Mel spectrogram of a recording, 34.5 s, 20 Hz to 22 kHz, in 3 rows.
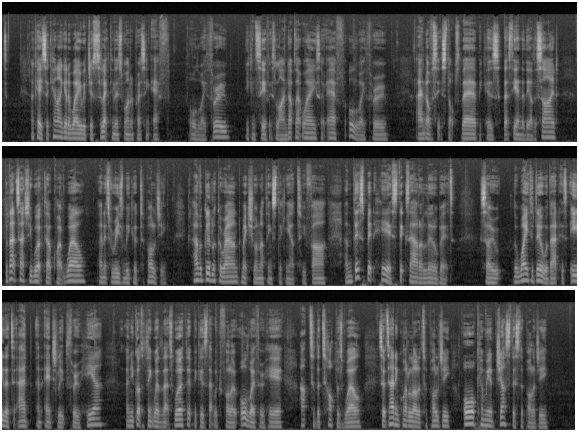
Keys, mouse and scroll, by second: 0.3 click, 1.5-2.5 typing, 2.9 scroll down 2, 3.2 shift+middle click, 4.0 f, 4.2-4.6 middle drag, 4.6 f, 5.1-6.1 shift+middle drag, 6.1 ctrl+z, 6.3-7.7 middle drag, 10.8-11.7 middle drag, 11.7-12.2 scroll down 2, 12.2-15.7 shift+middle drag, 17.5-18.6 scroll up 5, 18.6-19.8 scroll up 1, 19.8-22.8 middle drag, 24.6-25.1 scroll down 1, 25.1-26.4 middle drag, 26.4-27.0 scroll down 2, 27.0-31.5 middle drag, 31.5-32.1 scroll up 5, 32.1-34.4 shift+middle drag.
